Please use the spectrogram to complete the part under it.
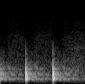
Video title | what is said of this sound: Французский деревенский хлеб по опарной технологии {НА ПШЕНИЧНОЙ ЗАКВАСКЕ} | постучите подушку звук Пока еще не глухой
